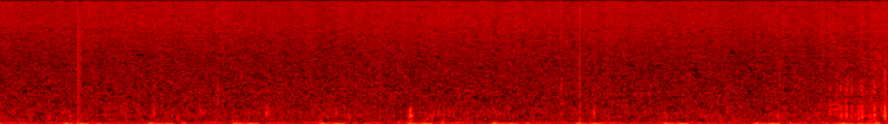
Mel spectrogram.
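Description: Low, irregular gurgling and rumbling throughout, typical stomach growling from digestion.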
